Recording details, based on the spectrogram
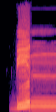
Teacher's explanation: Karena huruf nun berarti dibaca gunnah dengung 2 ketuk. Harus dibaca dengung, harus dibaca panjang.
